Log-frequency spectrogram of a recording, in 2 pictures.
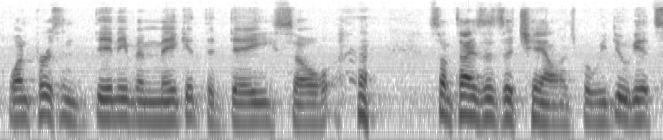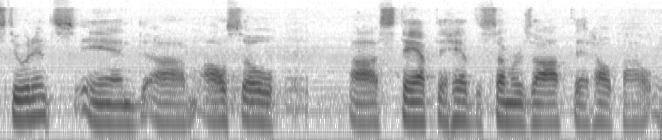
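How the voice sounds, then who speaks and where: A man presenting a facilities update at a school board meeting, halting with many ums and restarts, and losing his voice. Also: mid-range voice, vocal fry, a little hiss or hum, rough recording. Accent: Western New York. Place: school administration meeting room.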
